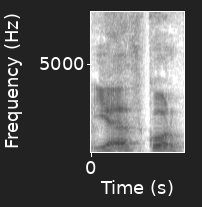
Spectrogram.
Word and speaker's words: يذكر: The sound of TH in the word the. You must use your tongue to touch your upper teeth to pronounce it.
